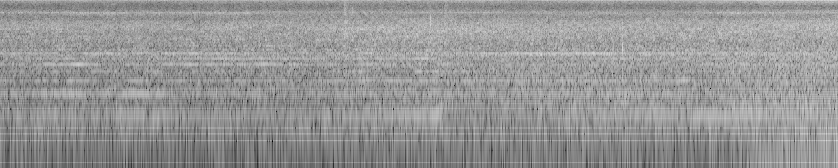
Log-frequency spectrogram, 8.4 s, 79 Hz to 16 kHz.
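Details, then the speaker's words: HVAC air handler blower during R454 changeout, speed tap moved from tap 2 to tap 3 (blue wire) to raise airflow and static pressure: steady airy rush with faint motor hum ramping up louder as blower speeds up; normal operation. "And you can hear that ramp up a little bit. I don't know if y'all could hear that. I don't know if y'all heard that ramp up whenever I switched it from tap 2 to 3."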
